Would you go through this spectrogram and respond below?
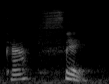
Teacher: O acento agudo indica a sílaba tônica, como som aberto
